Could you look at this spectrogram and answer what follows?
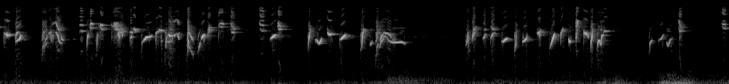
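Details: European goldfinch, parva subspecies of Morocco, North Africa, in a long sequence of fast, liquid twittering and scratchy buzzes, one pause of about half a second, then more rapid chirping.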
